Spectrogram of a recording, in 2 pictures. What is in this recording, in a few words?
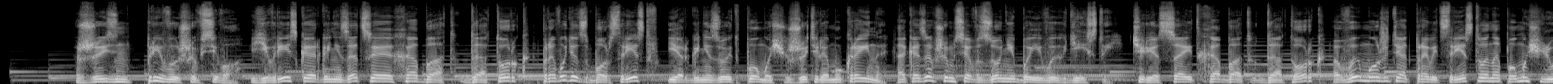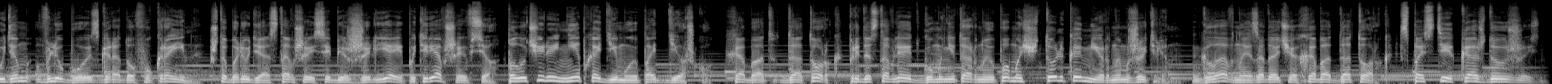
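Russian, male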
